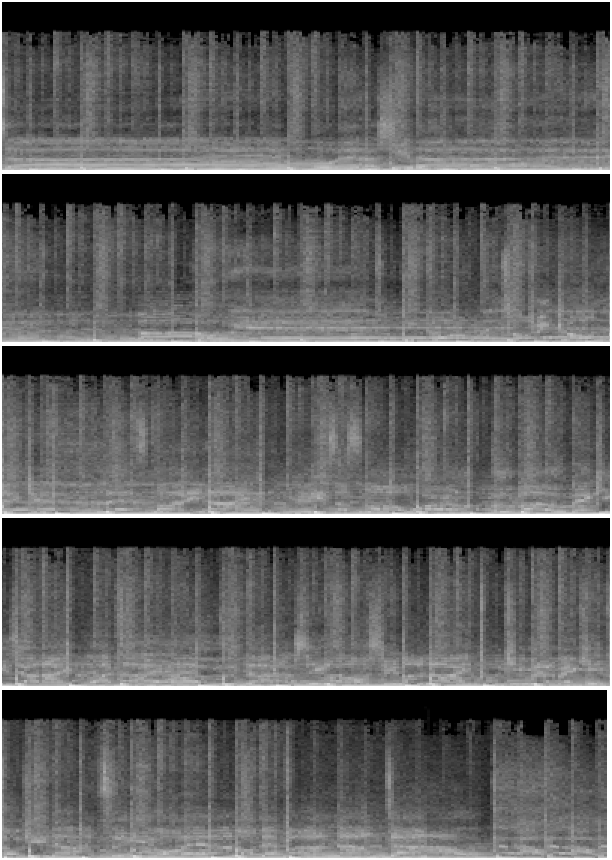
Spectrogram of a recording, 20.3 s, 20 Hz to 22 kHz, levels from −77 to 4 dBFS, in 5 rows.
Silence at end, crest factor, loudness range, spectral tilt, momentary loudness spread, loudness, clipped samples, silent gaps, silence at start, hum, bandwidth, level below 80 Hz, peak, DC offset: 0 s; 12 dB; 2 LU; -5 dB/octave; 3 LU; -15 LUFS; under 0.1%; none; 0 s; none; 19 kHz; -14 dBFS; 0 dBFS; under 0.1%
